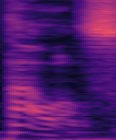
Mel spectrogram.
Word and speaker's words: Pauwels: background, and that's Jacques, and pronounce it... Pauwels. Pauwels, like, yes, Pauwels, Pauwels, like Pauwels. It's a good Flemish name.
